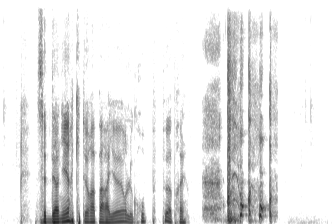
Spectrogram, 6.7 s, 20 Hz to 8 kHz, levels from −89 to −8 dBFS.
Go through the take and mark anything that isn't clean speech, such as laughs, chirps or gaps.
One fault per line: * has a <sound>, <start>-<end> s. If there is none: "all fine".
* has a cough, 4.0-5.6 s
